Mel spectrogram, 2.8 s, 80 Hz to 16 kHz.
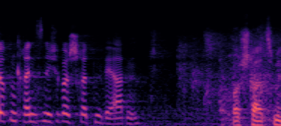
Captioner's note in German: Beifall bei der CDU und dem BÜNDNIS 90/DIE GRÜNEN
